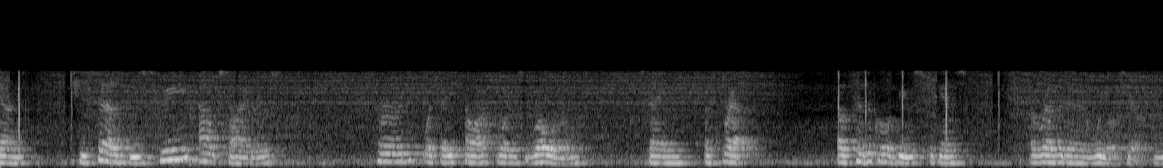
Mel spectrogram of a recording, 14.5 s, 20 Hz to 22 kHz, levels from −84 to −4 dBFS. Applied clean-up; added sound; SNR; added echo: none; Fire; 20 dB; reverberation time 0.7 s.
